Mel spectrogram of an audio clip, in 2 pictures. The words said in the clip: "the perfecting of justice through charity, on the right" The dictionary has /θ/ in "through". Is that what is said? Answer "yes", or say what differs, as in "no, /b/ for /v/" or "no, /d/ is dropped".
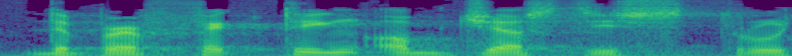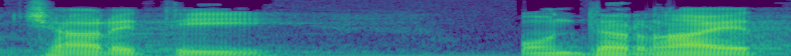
no, /t/ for /θ/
